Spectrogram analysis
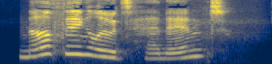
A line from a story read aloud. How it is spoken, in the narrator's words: Shepard drawled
